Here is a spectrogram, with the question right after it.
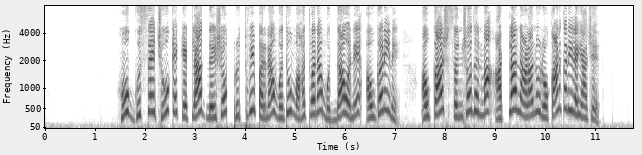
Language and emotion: Gujarati, angry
